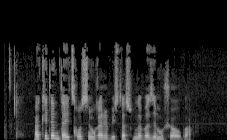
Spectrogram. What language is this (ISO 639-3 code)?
kat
